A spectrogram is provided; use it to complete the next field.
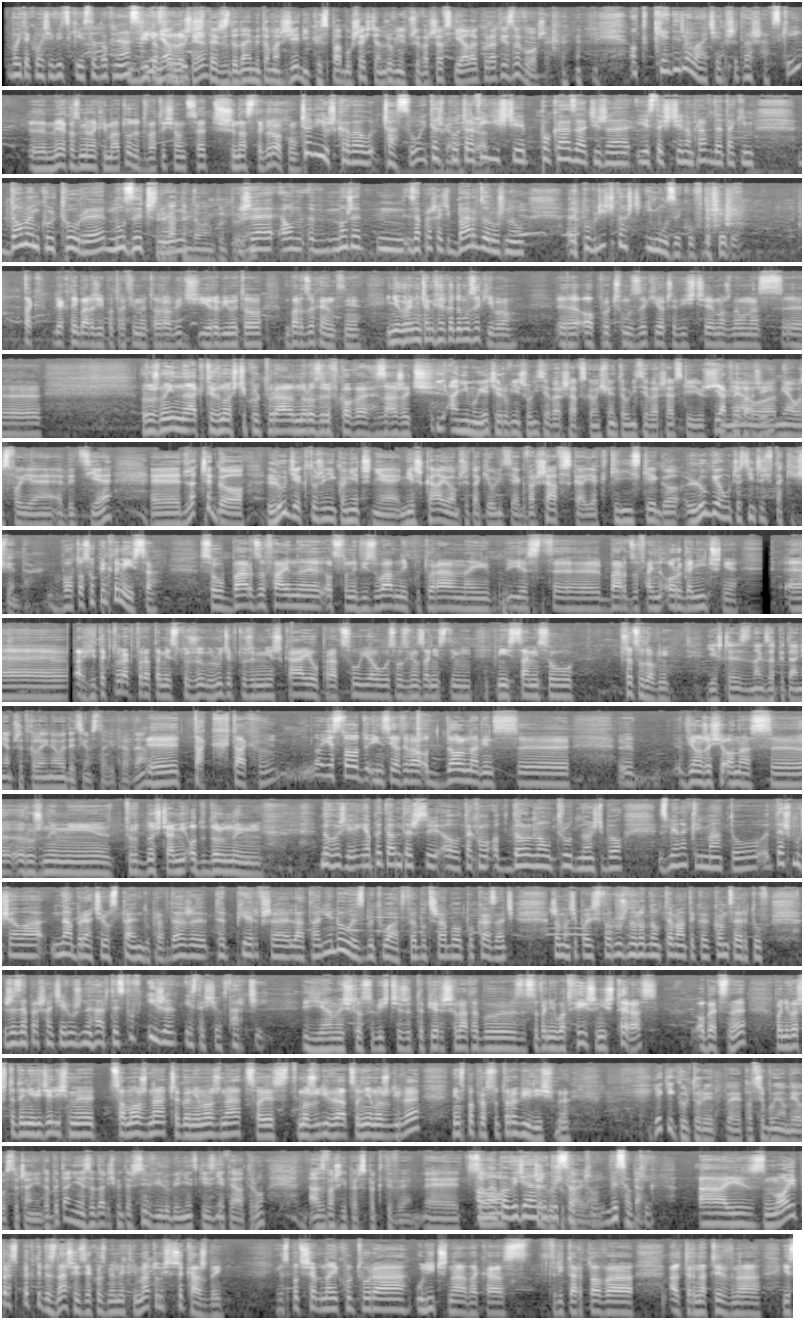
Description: Polskie Radio Białystok w niedzielę otworzyło mobilne studio przy Ratuszu.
